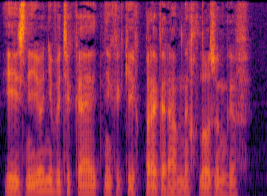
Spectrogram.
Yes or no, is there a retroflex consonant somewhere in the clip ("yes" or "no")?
no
